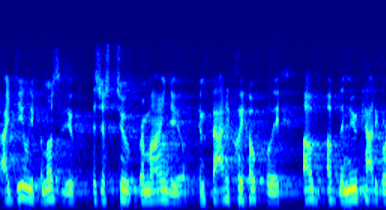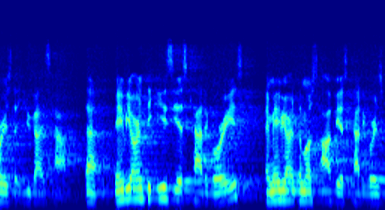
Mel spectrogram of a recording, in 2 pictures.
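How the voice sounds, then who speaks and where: A male pastor gives a relaxed, conversational sermon, his voice bright and forward. He talks loosely, with plenty of fillers and restarts. The microphone sound is a little dull and rings with long reverb from a large hall. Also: mid-range voice. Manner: chatty, with many fillers and restarts. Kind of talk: casual sermon. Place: church service.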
